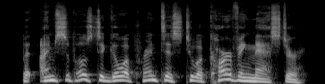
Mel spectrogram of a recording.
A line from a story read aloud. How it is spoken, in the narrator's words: he exclaimed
